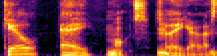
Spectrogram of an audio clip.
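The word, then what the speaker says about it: Guillemots: Some people say Gilmo Gill. I say Gilamott just to say yes. Gilmo. And that's trains to Brazil. Gilot. Gileots. Yeah, it says underneath pronounced Gil Amos.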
